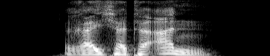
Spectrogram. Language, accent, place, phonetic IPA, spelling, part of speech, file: German, Germany, Berlin, [ˌʁaɪ̯çɐtə ˈan], reicherte an, verb, De-reicherte an.ogg
- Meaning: inflection of anreichern: 1. first/third-person singular preterite 2. first/third-person singular subjunctive II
